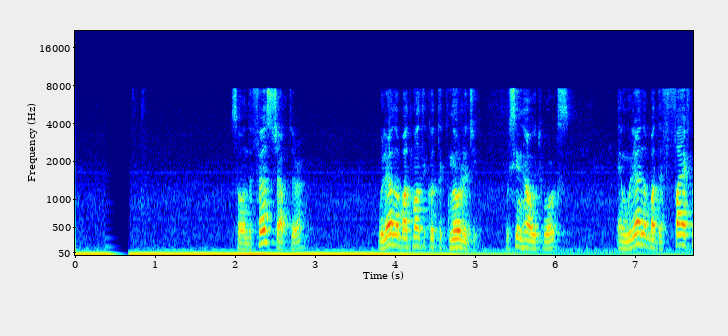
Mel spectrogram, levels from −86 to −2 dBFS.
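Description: A call audio freeze runs from 0.38 to 0.69 s: the sound at 0.38 s stretches into a buzz that fades. On a spectrogram it shows as horizontal smears, likely from delayed packets draining the jitter buffer. About 283 ms of gap is inserted, nothing is lost, and playback resumes where it stopped. From 6.04 s to the end, a jitter buffer speed-up trims short pitch-period chunks, about a tenth of a second in total. Playback runs about 5% faster at unchanged pitch and sounds slightly hurried. The waveform shows tightly packed cycles without visible gaps. Throughout, the G.722 call path leaves nothing above 8 kHz.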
